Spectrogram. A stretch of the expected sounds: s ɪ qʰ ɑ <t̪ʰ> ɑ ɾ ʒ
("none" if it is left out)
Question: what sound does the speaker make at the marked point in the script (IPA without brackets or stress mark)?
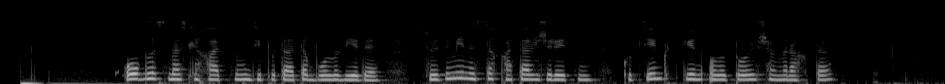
t̪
